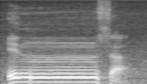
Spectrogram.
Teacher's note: insan itu adalah ikhfa hakiki, memasukkan atau menyembunyikan nun mati atau tanwin ke dalam sin. Insa, kadar gunanya juga dengungnya atau samarannya sekitar 2 ketukan atau boleh juga 3 ketukan atau 1,5 alif.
